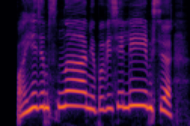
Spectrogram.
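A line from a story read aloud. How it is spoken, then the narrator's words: Several voices shouting. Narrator (Russian): закричало несколько голосов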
